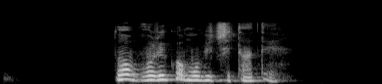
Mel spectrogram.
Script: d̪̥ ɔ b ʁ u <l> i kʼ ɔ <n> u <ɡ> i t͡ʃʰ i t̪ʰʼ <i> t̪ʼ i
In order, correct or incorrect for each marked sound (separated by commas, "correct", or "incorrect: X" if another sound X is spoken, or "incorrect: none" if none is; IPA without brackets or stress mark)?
incorrect: ɾ, incorrect: m, incorrect: b, incorrect: a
